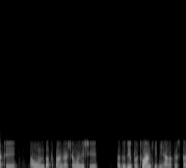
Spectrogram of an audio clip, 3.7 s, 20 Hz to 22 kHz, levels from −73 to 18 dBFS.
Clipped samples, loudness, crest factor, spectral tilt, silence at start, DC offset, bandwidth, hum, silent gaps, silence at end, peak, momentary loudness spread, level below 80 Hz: under 0.1%; -28 LUFS; 22 dB; -5.5 dB/octave; 0 s; under 0.1%; 4 kHz; none; none; 0 s; -6 dBFS; 14 LU; -88 dBFS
